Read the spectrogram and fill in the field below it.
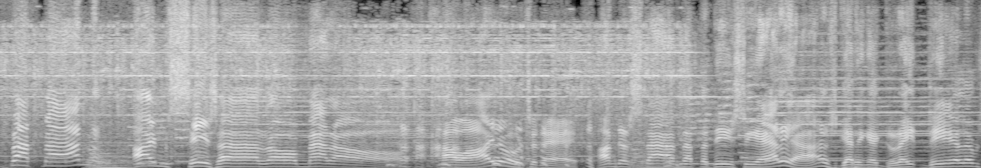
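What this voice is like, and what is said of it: Impression of Cesar Romero. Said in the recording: “do an impression of Cesar Romero”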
